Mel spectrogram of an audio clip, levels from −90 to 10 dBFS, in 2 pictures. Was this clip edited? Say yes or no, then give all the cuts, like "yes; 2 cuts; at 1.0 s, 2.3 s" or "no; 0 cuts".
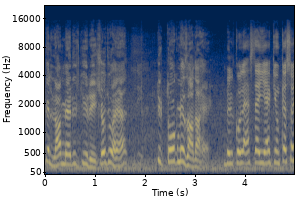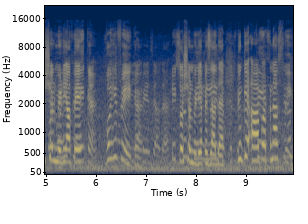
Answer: no; 0 cuts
